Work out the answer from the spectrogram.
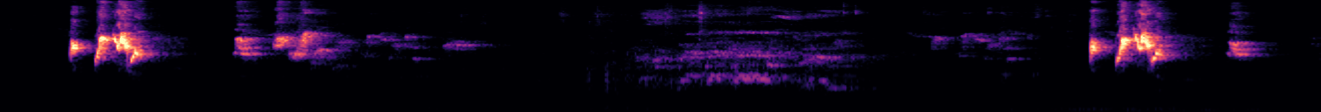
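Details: Vietnamese red-whiskered bulbul in a cage singing along to a recording of chicks; loud sharp chattering phrases open and close the passage, with softer, lower warbling in between.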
